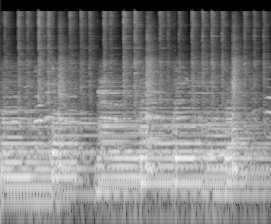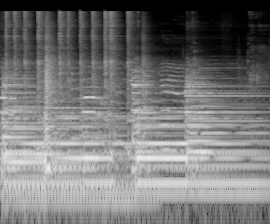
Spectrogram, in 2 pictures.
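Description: A school rock band playing live: guitars and bass holding chords over a drum kit with steady cymbal strokes. The drums stop about six seconds in and the last chord rings on, fading near the end.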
